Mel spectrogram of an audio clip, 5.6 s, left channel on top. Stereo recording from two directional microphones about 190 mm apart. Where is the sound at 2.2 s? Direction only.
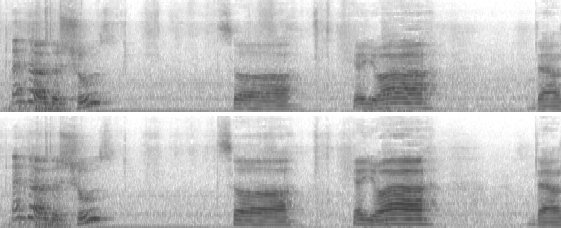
60° right (ahead or behind).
